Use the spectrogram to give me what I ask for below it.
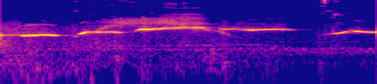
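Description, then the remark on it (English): A person whistles a slow, wavering melody of sustained, gliding notes, imitating the weird, spooky Simpsons music, with soft rumbling background noise underneath and no speech. “Sorry, every time I hear whistling, I just think of the Old West.”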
